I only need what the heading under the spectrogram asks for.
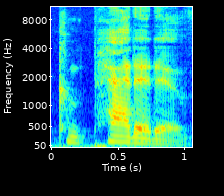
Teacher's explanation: Dois T's ladeados por vogais. A sílaba tônica está no PE. Então, os T's têm som de RE.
